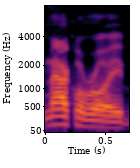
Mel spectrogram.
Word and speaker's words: McCleary: front straightaway I was Paul McCleary or Macquarie I should say I keep butchering that name he came up here yesterday and told me how to pronounce it so he says like McElroy but Michael Reed Michael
